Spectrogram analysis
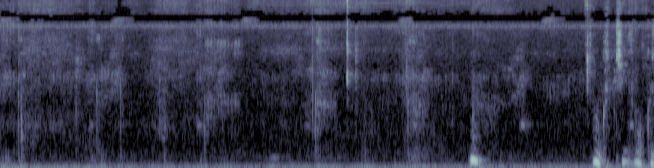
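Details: Sacchan, a rescued male cat back from outdoors, purrs while being brushed indoors and angling for a treat; a steady low rumble runs beneath soft brushing strokes, with a woman's voice and two short higher sounds near the end.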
